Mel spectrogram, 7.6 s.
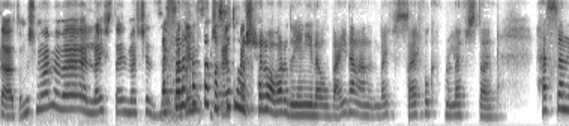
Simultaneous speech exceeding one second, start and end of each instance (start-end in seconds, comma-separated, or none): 2.1-3.3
